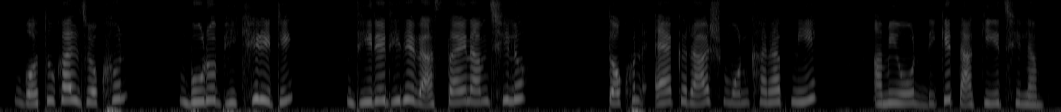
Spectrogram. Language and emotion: Bengali, sad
